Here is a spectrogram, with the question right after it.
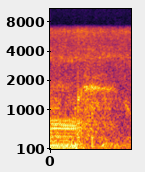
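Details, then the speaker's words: Brief low, rumbling snore with a snuffling nasal edge against quiet room noise, from the speaker's dog; ordinary snoring. "you got can you hear that snoring that's my dog"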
